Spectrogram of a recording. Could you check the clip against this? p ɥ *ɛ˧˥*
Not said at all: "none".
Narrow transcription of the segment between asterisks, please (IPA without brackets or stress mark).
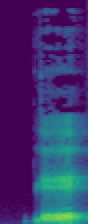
ɛ˧˥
